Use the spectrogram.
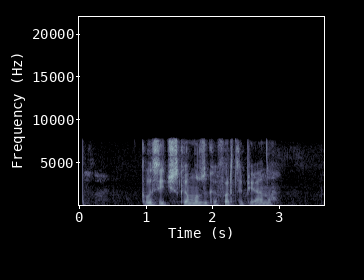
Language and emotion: Russian, neutral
